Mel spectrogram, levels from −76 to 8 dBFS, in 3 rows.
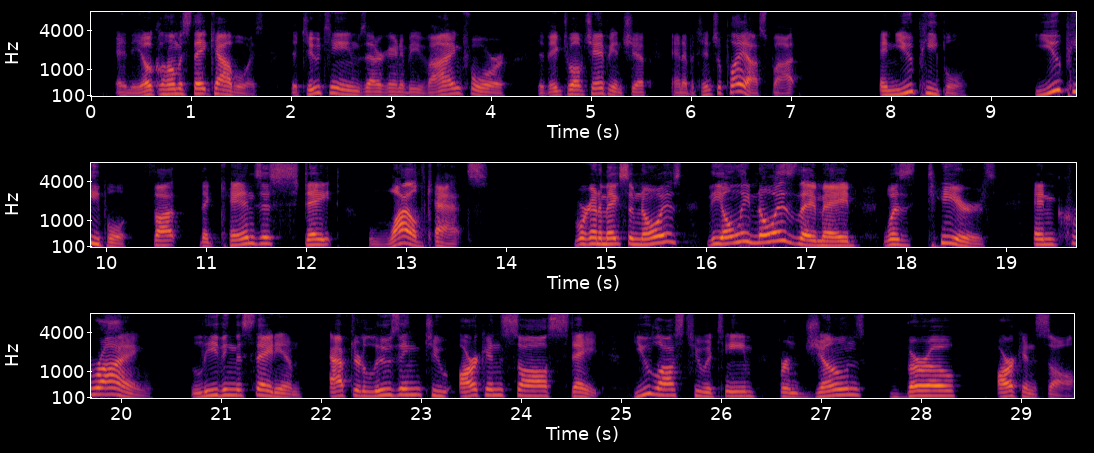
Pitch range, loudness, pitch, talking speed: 130-195 Hz, -25 LUFS, 165 Hz, 130 wpm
